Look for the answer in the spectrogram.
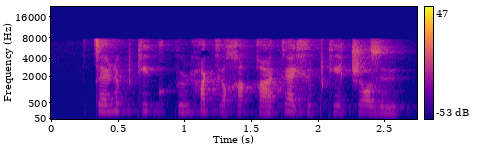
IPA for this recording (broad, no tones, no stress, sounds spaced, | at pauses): t ɛ ɳ ɛ p kʲ æ ɡ ɔ k y ɳ h ɑ kʲ ɔ χ æ q æ k æ xʲ ɔ p kʲ æ t͡ʃ ɔ z y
